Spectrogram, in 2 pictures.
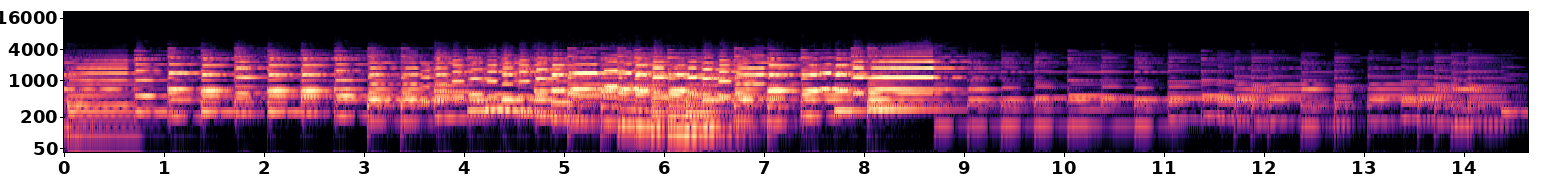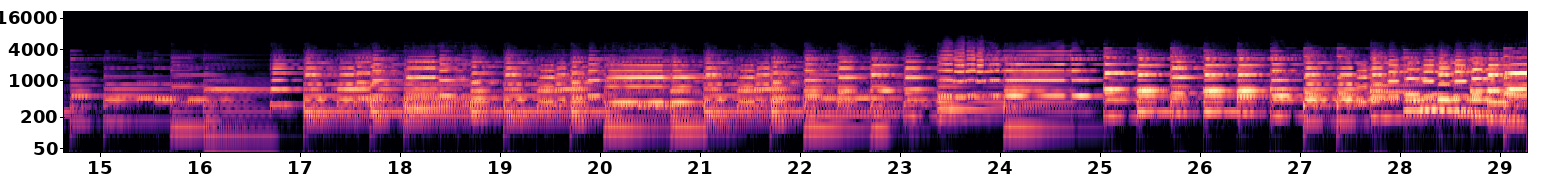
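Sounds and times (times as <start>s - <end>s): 
trumpet playing a passepied: 0.0s - 9.4s, 16.7s - 29.2s
piano: 0.0s - 29.2s.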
